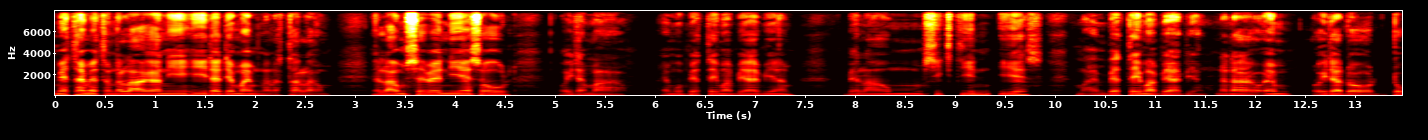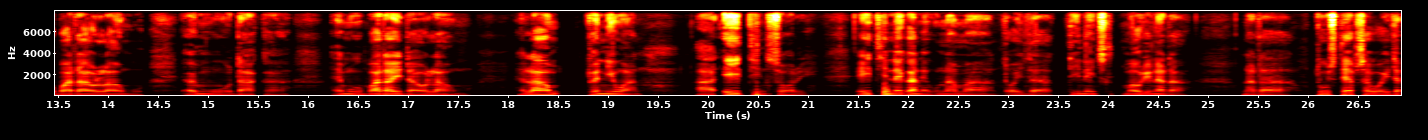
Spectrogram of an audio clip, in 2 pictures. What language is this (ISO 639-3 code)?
meu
